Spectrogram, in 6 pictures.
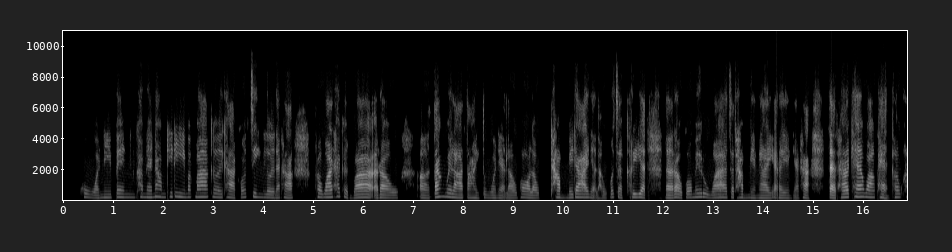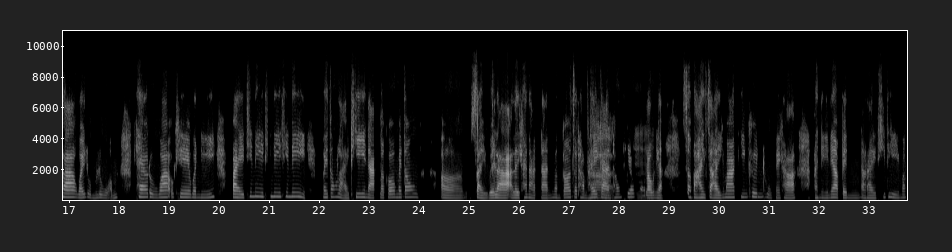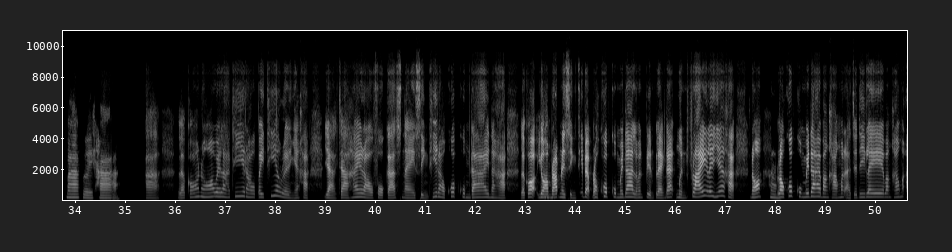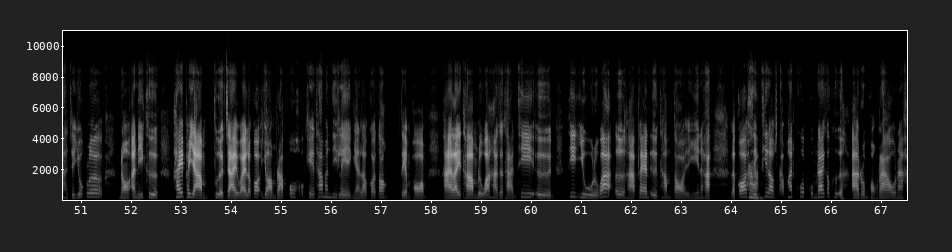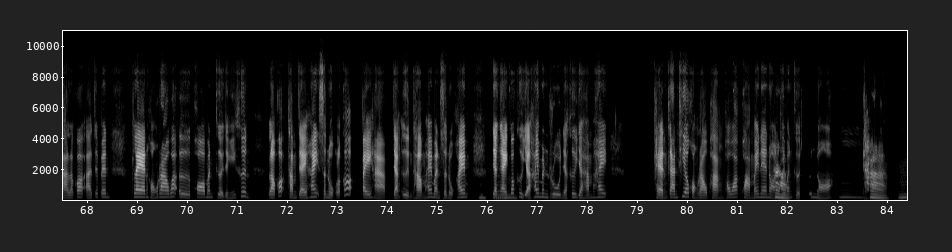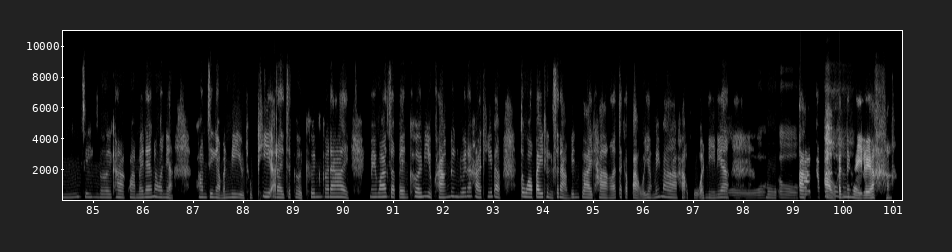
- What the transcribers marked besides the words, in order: in English: "แพลน"; in English: "แพลน"; in English: "รูอิน"; chuckle; laughing while speaking: "อะค่ะ"
- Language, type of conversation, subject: Thai, advice, ฉันควรเตรียมตัวอย่างไรเมื่อทริปมีความไม่แน่นอน?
